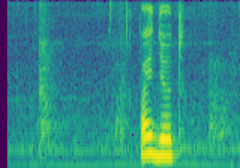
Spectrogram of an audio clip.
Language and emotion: Russian, neutral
